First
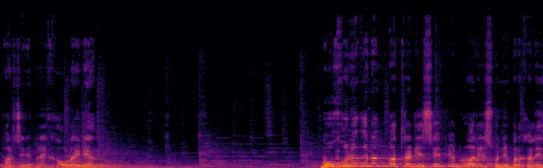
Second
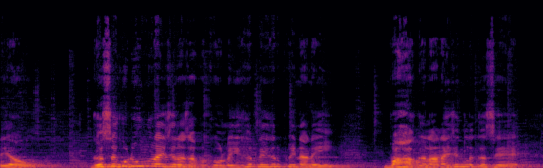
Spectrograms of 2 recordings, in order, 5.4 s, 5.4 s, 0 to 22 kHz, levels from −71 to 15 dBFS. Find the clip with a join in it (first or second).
first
